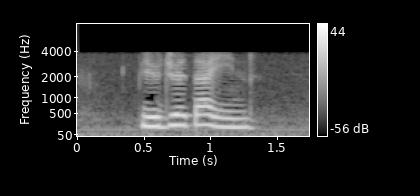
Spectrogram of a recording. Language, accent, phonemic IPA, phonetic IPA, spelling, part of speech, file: Armenian, Eastern Armenian, /bjud͡ʒetɑˈjin/, [bjud͡ʒetɑjín], բյուջետային, adjective, Hy-բյուջետային.ogg
- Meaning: budget; budgetary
